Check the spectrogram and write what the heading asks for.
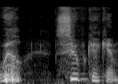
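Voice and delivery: loud, high shout. Retelling a tag partner calling out a move during a run-in: imitating Ben yelling. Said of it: "he yells out".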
